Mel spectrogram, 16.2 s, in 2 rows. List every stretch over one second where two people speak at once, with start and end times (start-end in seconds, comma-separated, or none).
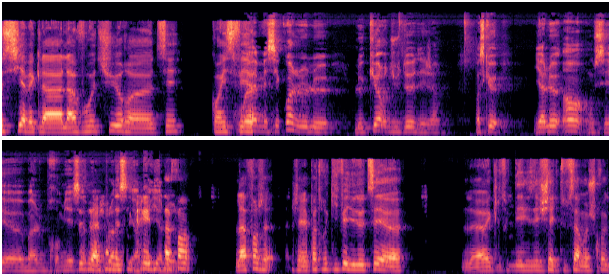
9.1-10.6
